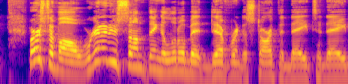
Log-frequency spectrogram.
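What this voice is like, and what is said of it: Strained, struggling voice. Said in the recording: “my voice is struggling a little bit this morning. That is the consequence of 2.5 hours of yelling at my TV last night.”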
